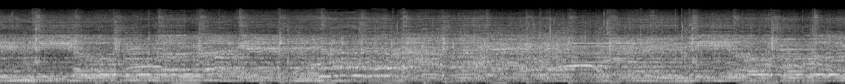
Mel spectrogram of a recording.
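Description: Gospel song with lead singing and a choir, playing loudly and steadily.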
